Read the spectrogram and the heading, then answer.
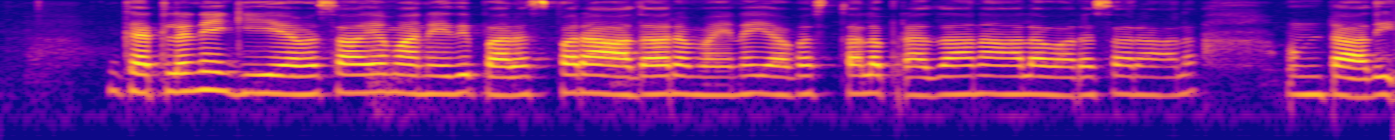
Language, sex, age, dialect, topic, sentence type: Telugu, female, 25-30, Telangana, agriculture, statement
